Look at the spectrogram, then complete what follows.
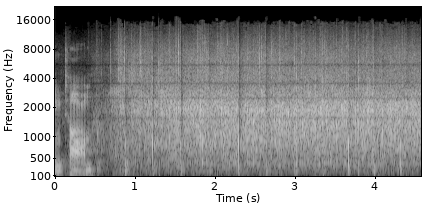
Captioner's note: audience applauding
